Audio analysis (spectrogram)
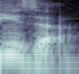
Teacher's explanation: I should have said V Visa with a voiced V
